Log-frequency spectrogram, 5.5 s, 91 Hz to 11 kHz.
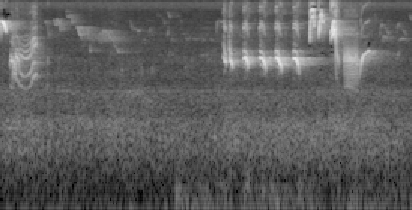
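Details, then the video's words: Male song thrush singing at RSPB Fowlmere in February 2014, early in the morning just before sunrise, near the car park: a burst of loud, clear repeated notes followed by a ringing whistled flourish, with a quieter bird calling faintly at the start. "Song Thrush"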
